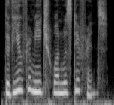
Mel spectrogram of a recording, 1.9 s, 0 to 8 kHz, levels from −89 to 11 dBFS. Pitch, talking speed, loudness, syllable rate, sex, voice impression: 255 Hz, 220 wpm, -16 LUFS, 6.0 syllables/s, female, very feminine, slightly adult-like, slightly cute, friendly, slightly reassuring, slightly kind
